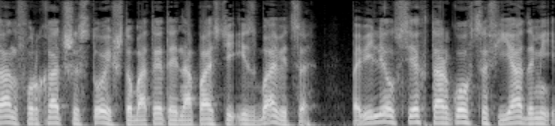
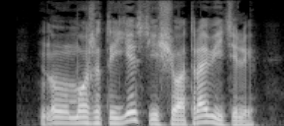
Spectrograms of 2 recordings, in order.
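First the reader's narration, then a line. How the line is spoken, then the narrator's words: Uncertain, hesitant. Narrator (Russian): неуверенно сказал Сурхат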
